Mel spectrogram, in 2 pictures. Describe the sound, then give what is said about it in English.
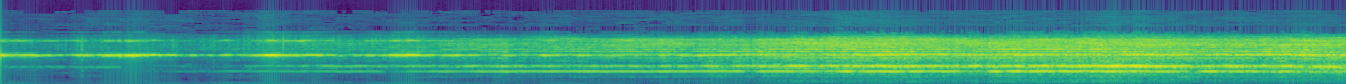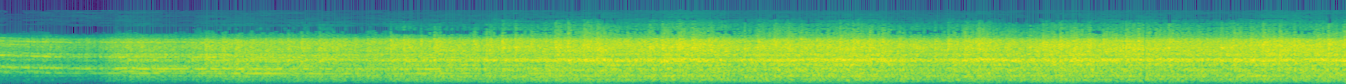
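A train's steam whistle shrieks in sustained, wavering tones, then a loud, roaring rush of the train smashing past into a dark tunnel swells in and thunders on to the end, with no voices. “had smashed by like a wounded monster screaming in pain and disappeared into the dark tunnel.”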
